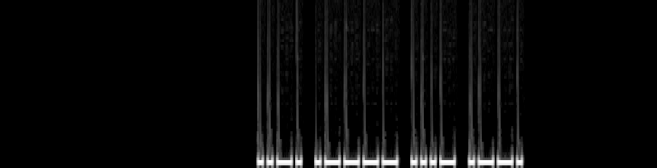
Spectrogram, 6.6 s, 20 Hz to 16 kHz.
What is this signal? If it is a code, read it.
Morse code, heard as a keyed tone, about 25 wpm, 700 Hz. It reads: F1VP
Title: DXCC-100 Call Signs - 4 Characters - Repeated 3x - 25wpm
